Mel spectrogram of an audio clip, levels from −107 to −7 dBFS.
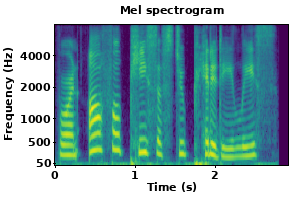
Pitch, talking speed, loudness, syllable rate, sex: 240 Hz, 145 wpm, -18 LUFS, 4.5 syllables/s, female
